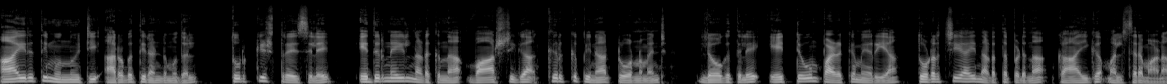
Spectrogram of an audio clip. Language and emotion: Malayalam, neutral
